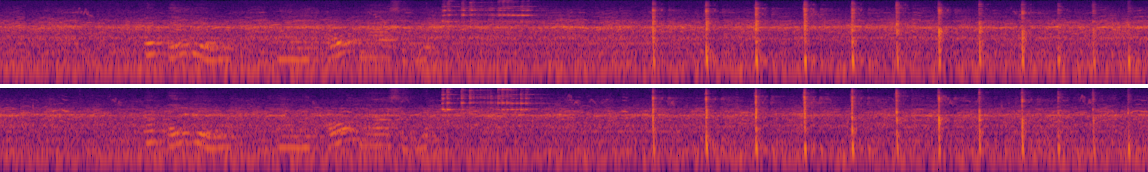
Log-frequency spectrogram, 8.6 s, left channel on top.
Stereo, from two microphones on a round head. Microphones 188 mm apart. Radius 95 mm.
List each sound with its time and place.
1.1 s a man speaking: 45° right (ahead or behind), 9.5 m
3.3 s a dropped coin: 40° right (ahead or behind), 1.3 m
4.9 s a clap: 15° right (ahead or behind), 1.0 m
